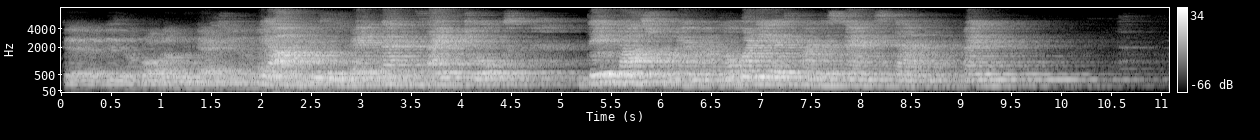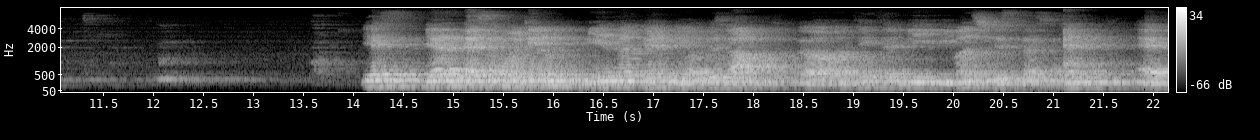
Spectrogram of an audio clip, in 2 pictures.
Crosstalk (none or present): present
